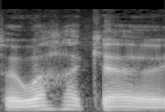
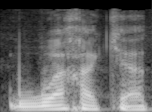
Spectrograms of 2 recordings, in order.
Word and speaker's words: Oaxaca: À l'autre bout de la planète, on a à Oaxaca. – On prononce Oaxaca. – Oaxaca, très bien.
